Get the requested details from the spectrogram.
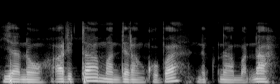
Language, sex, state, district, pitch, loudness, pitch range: Garo, male, Meghalaya, North Garo Hills, 120 Hz, -18 LUFS, 110-130 Hz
